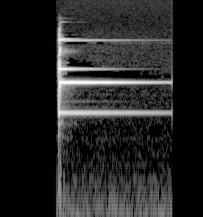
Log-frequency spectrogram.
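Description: A single bright ding, a bell-like chime sound effect marking the change to the next slide. It strikes about half a second in and rings down over about a second before it cuts off.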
